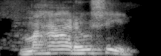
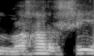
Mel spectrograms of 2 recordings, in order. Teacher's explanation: र रहे यानी मतलब कि अब जब हम बोले तो हमें ऐसा लगना चाहिए कि हम र इसके बीच में महर्षि हम बोल रहे हैं, तो र इसमें हम बोल सकते हैं। महाऋषि ऐसा बोलिए तो र तो नहीं, रू आएगा, लेकिन महर्षि हम ऐसा बोलेंगे तो उसके अंदर हमें र सुनाई देगा। और के अंदर जो र है वो सुनाई देगा, तो वो रेफ बन जाता है।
